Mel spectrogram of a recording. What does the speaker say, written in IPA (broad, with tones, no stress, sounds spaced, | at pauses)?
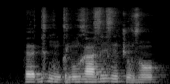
ɛ˨ ɡ e˦ ɡ ũ˨ ɡ ə˨ j ũ˧ ɣ aː˧ z i˦ z ĩ˧ t͡ʃ ũ˨ z ɔ̃˧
